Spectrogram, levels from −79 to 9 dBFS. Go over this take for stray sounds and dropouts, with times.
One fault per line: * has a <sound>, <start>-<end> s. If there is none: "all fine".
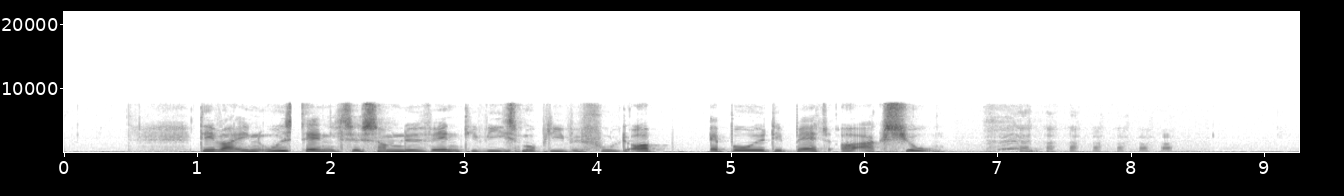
* has a dropout, 1.7-1.8 s
* has a laugh, 6.9-8.4 s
